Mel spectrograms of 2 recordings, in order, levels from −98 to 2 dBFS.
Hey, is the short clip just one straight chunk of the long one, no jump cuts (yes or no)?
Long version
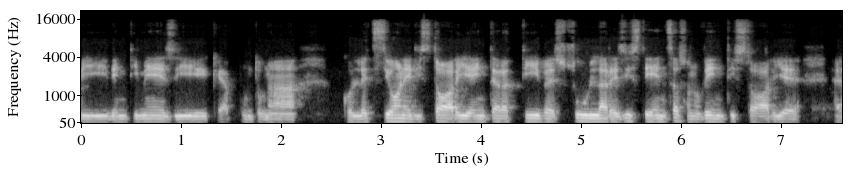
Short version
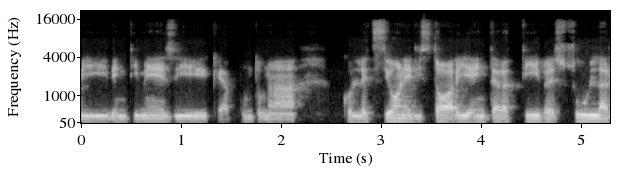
yes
